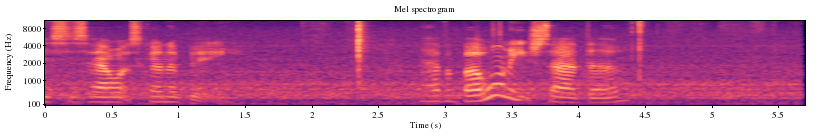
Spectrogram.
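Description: Paper rustles softly as a sticker is peeled and pressed onto a page.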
